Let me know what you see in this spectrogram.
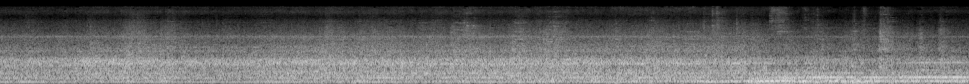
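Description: Passenger train running, heard from on board: a steady rumble of wheels on the track with a droning tone that gets louder about seven seconds in, and a couple of faint clicks near the end.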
